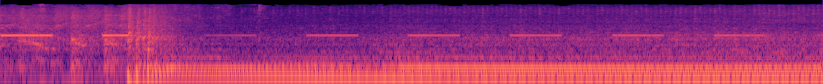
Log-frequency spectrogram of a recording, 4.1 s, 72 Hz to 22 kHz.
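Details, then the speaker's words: 1997 Mitsubishi Eclipse with a separated flex pipe that had been patched again and again: after cranking and catching, it settles into a loud, raw idle drone with a chime beeping, as the exhaust leaks at the flex pipe before the repair. "there is a repair in the exhaust that has been Jack legged on top of Jack legged on top of Jack legged and I'm unj legged it and I'm going to try and fix it"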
